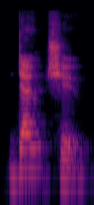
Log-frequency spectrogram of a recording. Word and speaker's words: don't you: really important to note the T sound is silent don't you don't you it's actually a CH don't you but if you're gonna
